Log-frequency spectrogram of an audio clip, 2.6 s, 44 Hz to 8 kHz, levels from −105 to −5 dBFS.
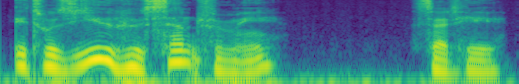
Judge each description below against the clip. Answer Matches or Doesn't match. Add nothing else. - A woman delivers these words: Doesn't match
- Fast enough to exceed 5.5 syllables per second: Doesn't match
